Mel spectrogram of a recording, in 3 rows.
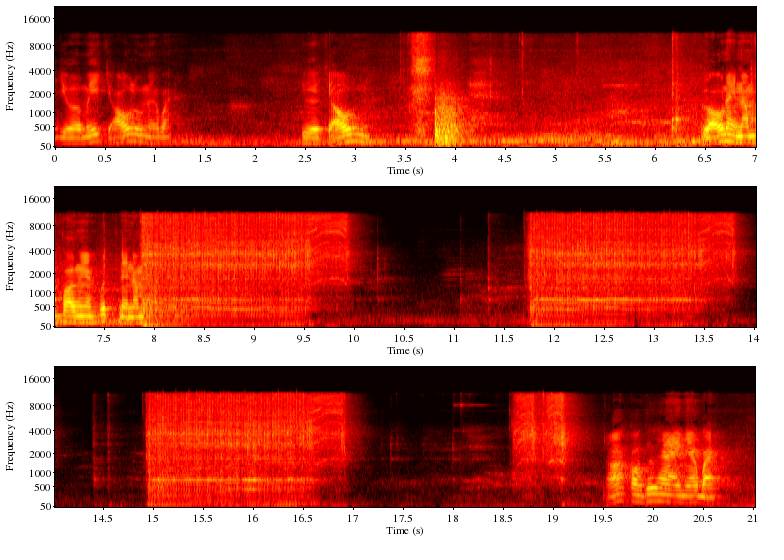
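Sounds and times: impact driver driving screw into wood: 7.9s - 10.0s, 11.7s - 13.9s, 14.9s - 17.0s, 18.6s - 19.3s.

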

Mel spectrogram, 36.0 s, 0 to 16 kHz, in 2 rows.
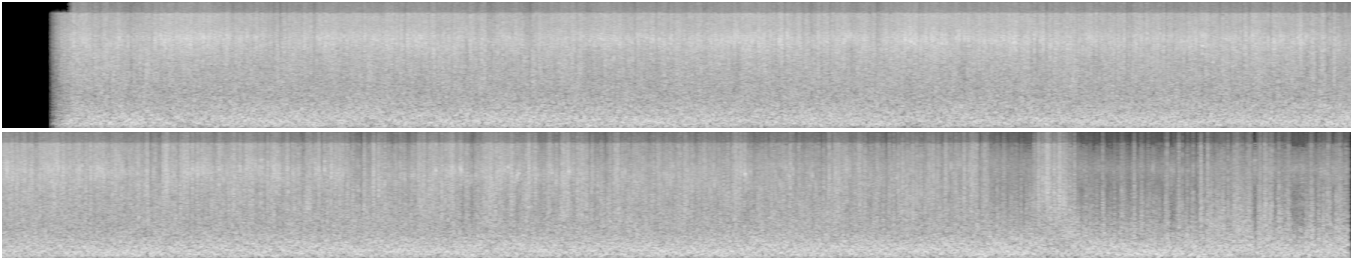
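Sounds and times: train wheels rumbling on rails: 0.7s - 35.9s
wind buffeting a microphone: 0.7s - 35.9s.

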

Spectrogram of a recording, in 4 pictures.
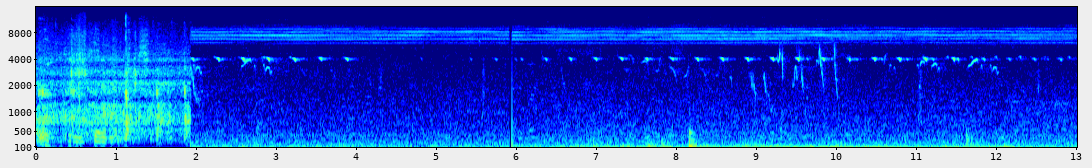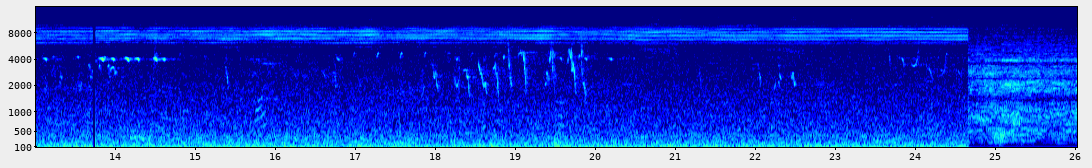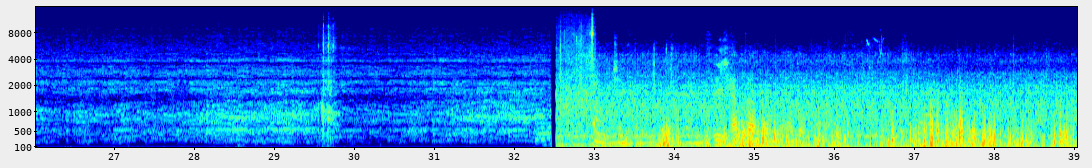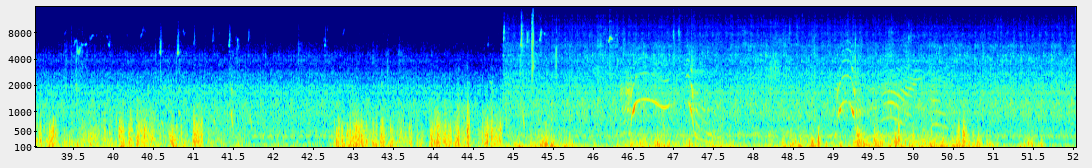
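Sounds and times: high insect drone: 2.0s - 33.0s
low rumble: 32.6s - 52.0s.

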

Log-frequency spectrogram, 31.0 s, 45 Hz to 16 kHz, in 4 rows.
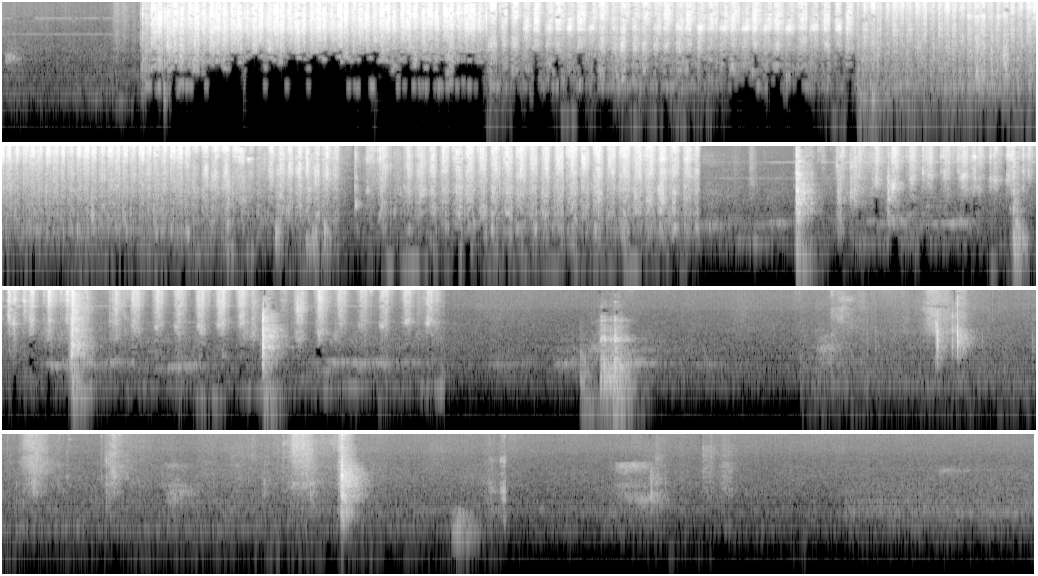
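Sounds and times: abrasive cloth rubbing metal rotor: 1.0s - 13.0s.

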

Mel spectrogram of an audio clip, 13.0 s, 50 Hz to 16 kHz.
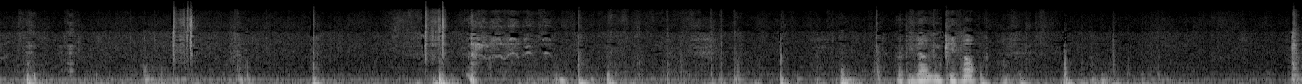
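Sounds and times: thumping on car windscreen: 5.4s - 11.7s.

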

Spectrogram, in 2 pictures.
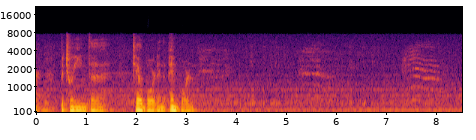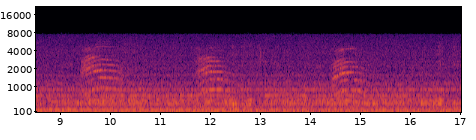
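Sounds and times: steady low hum: 0.0s - 17.0s
cat meowing: 5.2s - 6.0s, 7.3s - 8.2s, 9.4s - 10.3s, 11.7s - 12.4s, 14.4s - 15.2s.

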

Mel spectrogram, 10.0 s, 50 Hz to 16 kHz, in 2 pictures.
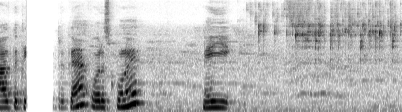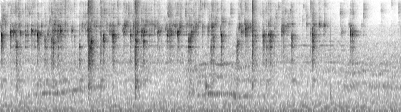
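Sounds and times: ghee sizzling in hot oil: 3.2s - 9.6s.

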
